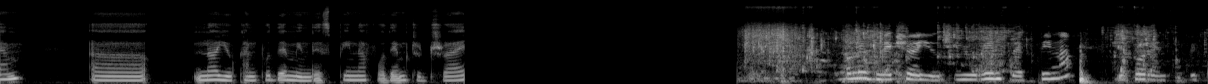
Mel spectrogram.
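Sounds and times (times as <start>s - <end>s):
water poured into washing machine tub: 7.4s - 12.0s.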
